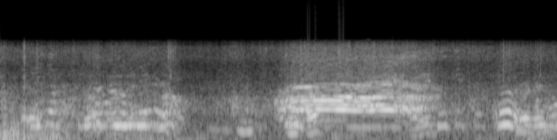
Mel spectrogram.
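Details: Seals at Morro Bay give harsh, moaning bellows that rise and fall in pitch, each about a second long, with a longer call in the middle; people talk nearby, apparently offering food.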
